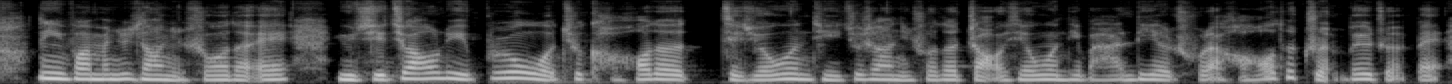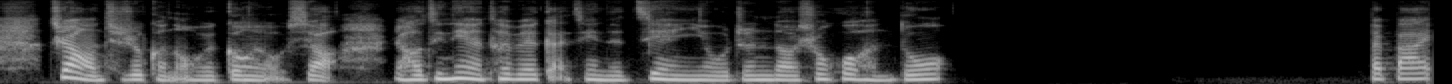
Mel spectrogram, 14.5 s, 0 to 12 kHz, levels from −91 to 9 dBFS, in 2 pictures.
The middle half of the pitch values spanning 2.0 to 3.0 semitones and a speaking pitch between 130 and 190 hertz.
Yes: narrow, 2.6 semitones; medium, 185 Hz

